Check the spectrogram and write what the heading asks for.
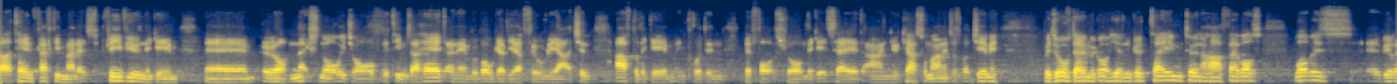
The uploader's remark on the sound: Live from Gateshead. Live from the Gateshead International Stadium!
